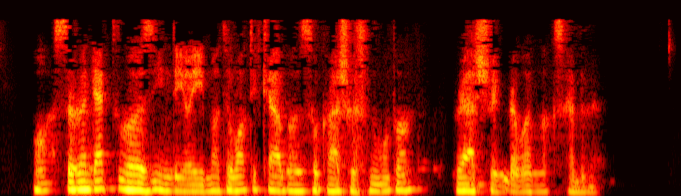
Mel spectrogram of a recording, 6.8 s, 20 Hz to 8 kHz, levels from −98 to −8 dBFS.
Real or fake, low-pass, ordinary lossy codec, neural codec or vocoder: fake; 7.2 kHz; MP3, 24 kbps; codec, 16 kHz, 0.5 kbps, X-Codec, HuBERT features, trained on balanced general audio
